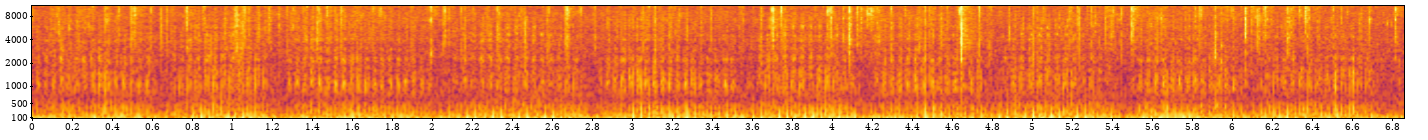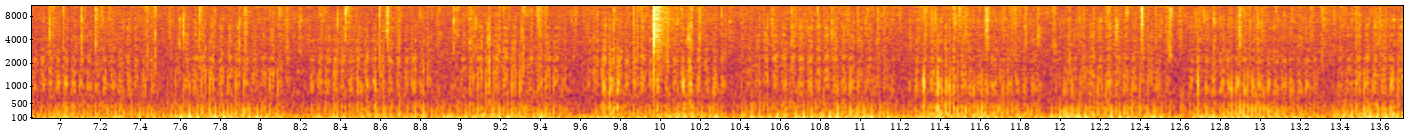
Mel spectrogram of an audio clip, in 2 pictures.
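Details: Low rhythmic purr of a cat beside a crackling fireplace, the breathing pulses steady but partly blurred by dense snapping and popping from the fire.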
